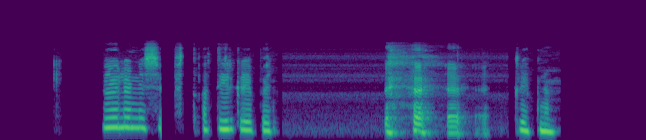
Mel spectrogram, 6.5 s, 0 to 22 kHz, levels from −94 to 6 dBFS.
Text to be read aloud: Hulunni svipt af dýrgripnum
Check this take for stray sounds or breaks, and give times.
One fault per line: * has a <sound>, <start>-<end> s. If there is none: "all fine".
* has a dropout, 1.6-1.8 s
* has a laugh, 3.8-4.9 s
